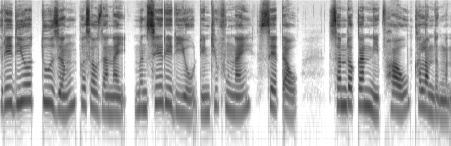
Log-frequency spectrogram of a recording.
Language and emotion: Bodo, neutral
